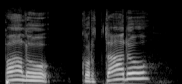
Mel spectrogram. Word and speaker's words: Palo Cortado: En hier ga ik waarschijnlijk eh, de, de, de, de fout in met Palo Cortado en Oloroso sherryvaten. – Ja. – Heb ik het goed uitgesproken? Heel goed.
